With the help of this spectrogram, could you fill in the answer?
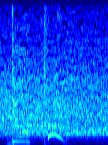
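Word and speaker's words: Dupri: Uh, Michael, it's pronounced Dri.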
